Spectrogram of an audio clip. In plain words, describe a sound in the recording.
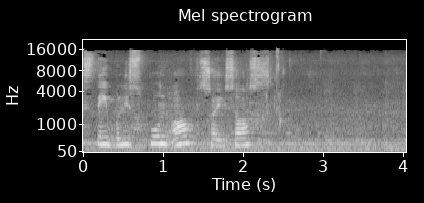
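Thick liquid pours and splashes into a metal bowl.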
